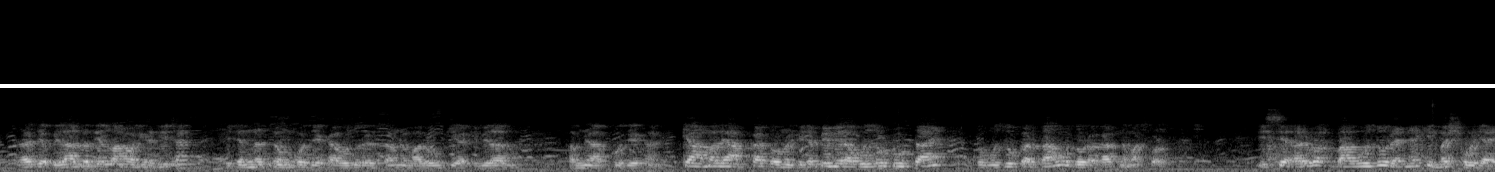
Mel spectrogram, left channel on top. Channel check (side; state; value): left; silent; digital silence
